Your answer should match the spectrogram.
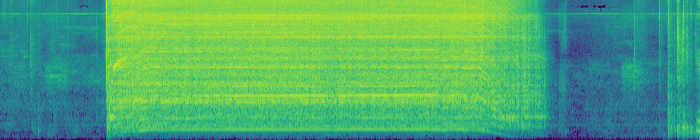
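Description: Electric mixer-grinder motor switched on about two seconds in and running steadily at full speed, grinding soap pieces and a little water into a fine paste. It is switched off after about eight seconds, its pitch falling as the motor spins down.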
